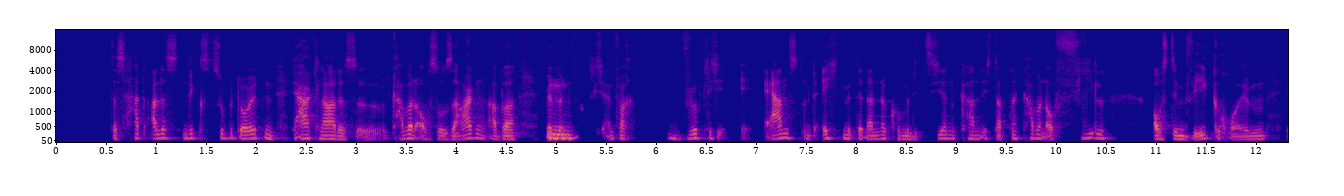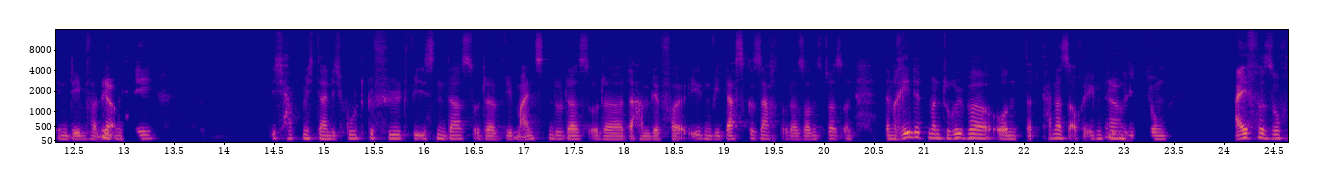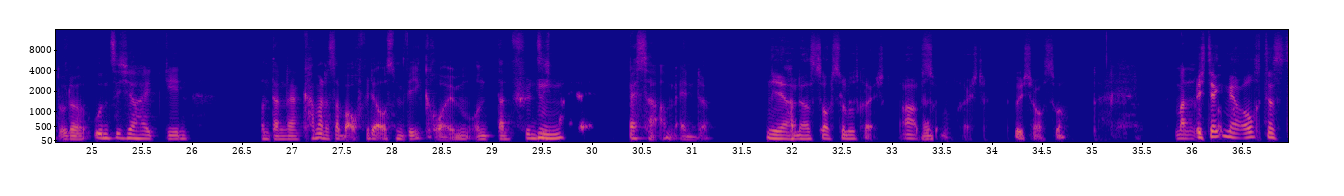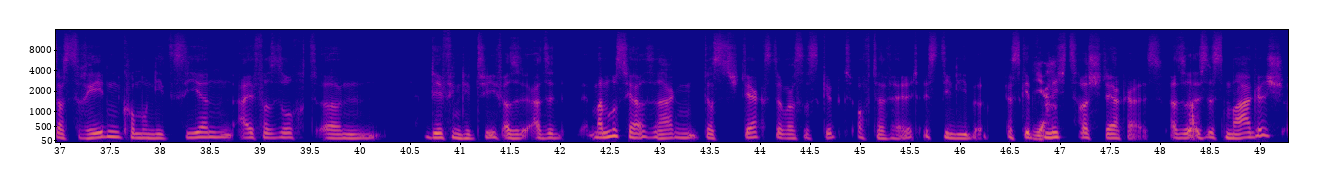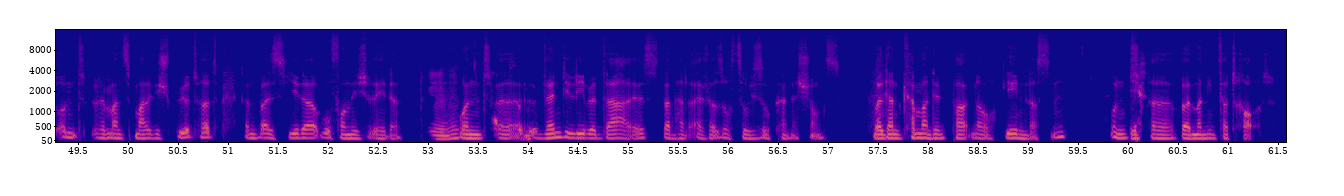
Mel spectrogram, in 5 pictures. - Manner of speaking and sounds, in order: distorted speech; other background noise; static
- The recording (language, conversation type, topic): German, unstructured, Wie gehst du mit Eifersucht in einer Partnerschaft um?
